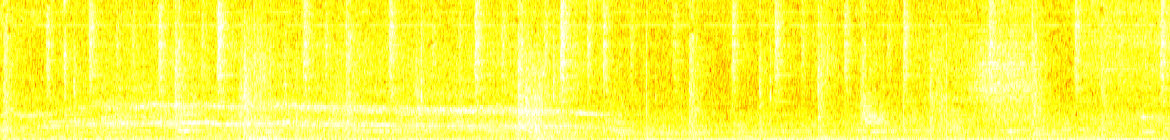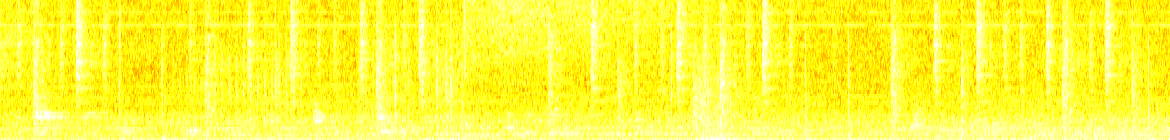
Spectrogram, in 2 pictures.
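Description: Car engine revving with tyres skidding in the drifting racing game Inertial Drift, a continuous loud engine drone that rises and falls as the car slides, with squealing tyres throughout.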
